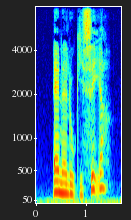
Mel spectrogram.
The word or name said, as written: analogisere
